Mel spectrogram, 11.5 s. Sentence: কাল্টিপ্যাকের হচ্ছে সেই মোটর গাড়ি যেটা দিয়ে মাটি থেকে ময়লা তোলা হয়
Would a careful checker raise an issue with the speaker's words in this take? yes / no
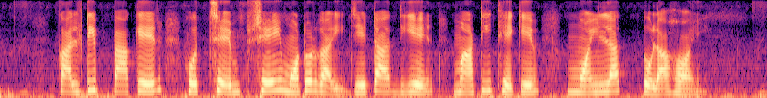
no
